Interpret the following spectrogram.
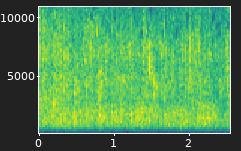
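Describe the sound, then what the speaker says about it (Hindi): A large crowd at a Hindu religious darbar claps with raised hands, giving a loud, continuous roar of applause with no talking. "ताली ऐसे नहीं बजाई जाती, ताली हाथ उठा के बजाई जाती है, और ये होती है ताली"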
